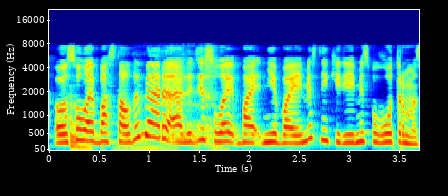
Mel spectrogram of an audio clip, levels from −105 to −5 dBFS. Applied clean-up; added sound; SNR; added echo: classical method log-MMSE.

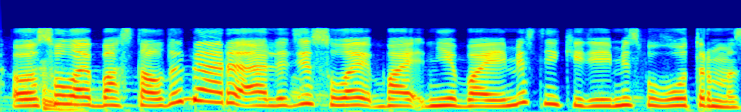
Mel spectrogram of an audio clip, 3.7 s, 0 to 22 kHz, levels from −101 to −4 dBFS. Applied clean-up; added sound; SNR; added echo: none; none; none; none.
